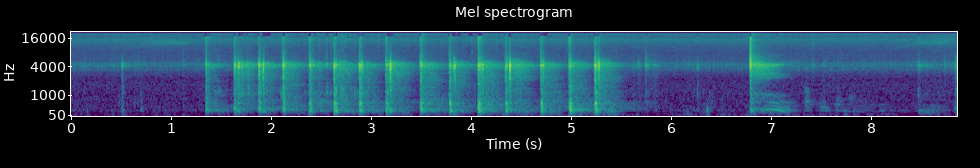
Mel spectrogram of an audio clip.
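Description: A container holding sago palm weevils is tapped by hand about a dozen times in a quick, even series of crisp, close knocks. A sharper knock comes after a short pause.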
